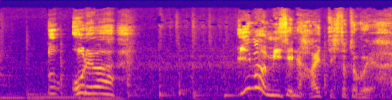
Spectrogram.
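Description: A man answers hesitantly.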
